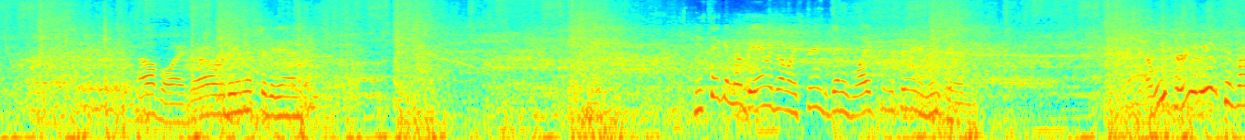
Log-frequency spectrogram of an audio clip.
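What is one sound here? A futuristic energy weapon fires with crackling electric blasts.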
